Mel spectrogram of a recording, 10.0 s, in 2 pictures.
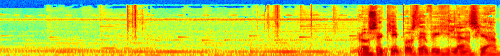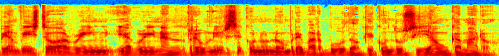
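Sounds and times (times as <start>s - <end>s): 
camera shutter clicks as photos are taken: 1.2s - 1.6s, 2.5s - 3.3s
speech: 3.6s - 9.9s.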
